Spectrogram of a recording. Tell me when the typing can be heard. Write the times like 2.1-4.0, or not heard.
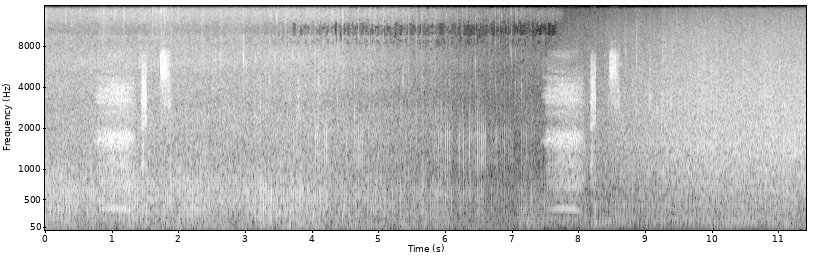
not heard.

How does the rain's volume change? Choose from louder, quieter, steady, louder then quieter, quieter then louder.
quieter then louder.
